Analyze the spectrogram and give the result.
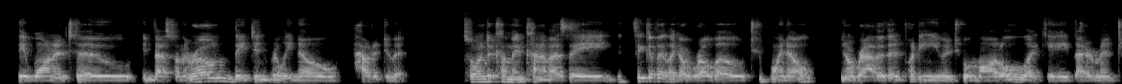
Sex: male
